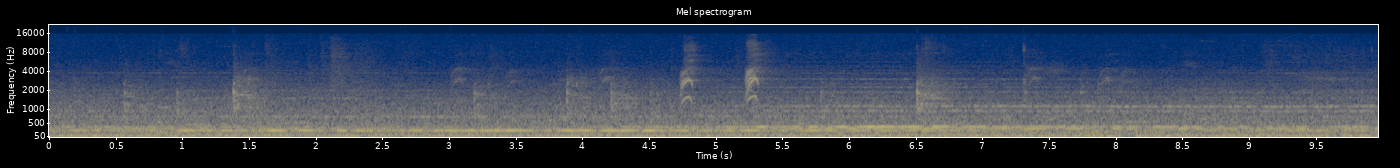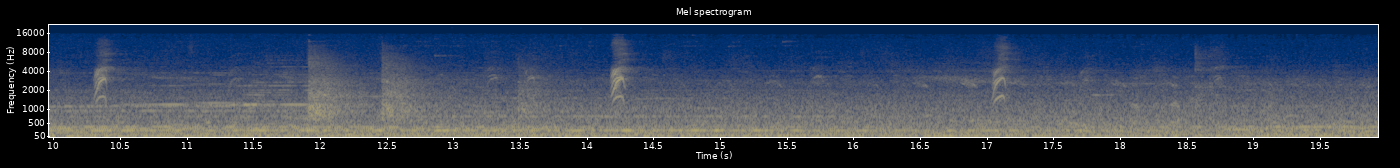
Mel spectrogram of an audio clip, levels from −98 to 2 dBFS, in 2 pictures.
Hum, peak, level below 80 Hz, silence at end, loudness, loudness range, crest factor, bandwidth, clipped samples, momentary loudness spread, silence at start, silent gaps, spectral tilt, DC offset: none; -16 dBFS; -38 dBFS; 0 s; -32 LUFS; 4 LU; 14 dB; 13 kHz; under 0.1%; 5 LU; 0 s; none; -7.5 dB/octave; under 0.1%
